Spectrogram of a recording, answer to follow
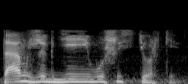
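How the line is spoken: Muttered. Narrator (Russian): пробурчал Мун

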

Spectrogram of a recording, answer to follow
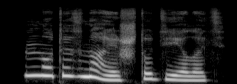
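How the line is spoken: Calm. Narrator (Russian): спокойно сказала Аюне

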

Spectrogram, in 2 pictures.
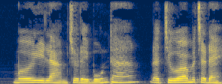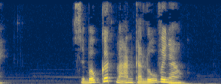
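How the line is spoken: Cold. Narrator (Vietnamese): bà lạnh lùng nói

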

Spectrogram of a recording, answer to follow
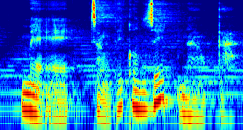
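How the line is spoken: Mother's whisper. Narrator (Vietnamese): tiếng mẹ tôi thì thầm

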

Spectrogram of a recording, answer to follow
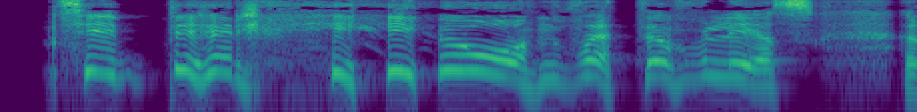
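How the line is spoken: Laughing. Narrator (Russian): расхохотался Гарри

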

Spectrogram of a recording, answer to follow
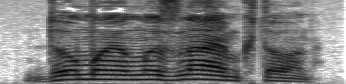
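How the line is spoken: Calm. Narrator (Russian): спокойно сказал Ллойд

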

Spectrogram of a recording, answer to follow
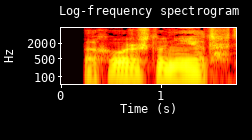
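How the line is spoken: Bear's heavy sigh. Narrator (Russian): тяжело вздохнул медведь

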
